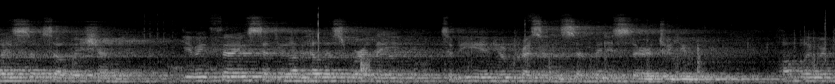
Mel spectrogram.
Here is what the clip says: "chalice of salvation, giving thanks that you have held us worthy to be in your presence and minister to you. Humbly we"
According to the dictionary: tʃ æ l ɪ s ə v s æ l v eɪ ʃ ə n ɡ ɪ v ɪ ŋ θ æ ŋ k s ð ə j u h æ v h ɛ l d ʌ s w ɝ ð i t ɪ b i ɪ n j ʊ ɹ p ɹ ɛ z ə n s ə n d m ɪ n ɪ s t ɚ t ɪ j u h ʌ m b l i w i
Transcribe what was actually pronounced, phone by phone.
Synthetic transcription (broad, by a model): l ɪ s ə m s æ l v eɪ ʃ ə n ɡ ɪ v ɪ ŋ θ æ ŋ k s ð ə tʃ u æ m h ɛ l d ʌ s w ɝ ð i t ɪ b i ɪ n j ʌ ɹ p ɹ ɛ z ə n s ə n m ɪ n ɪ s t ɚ t ɪ j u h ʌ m b l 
